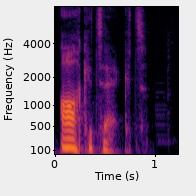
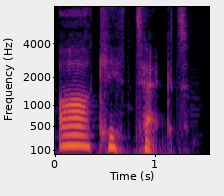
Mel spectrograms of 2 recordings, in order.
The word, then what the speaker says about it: architect: The answer is architect. The pronunciation is tricky because there's a ch in the middle that's just pronounced k, and the middle syllable is weak. So you say architect.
